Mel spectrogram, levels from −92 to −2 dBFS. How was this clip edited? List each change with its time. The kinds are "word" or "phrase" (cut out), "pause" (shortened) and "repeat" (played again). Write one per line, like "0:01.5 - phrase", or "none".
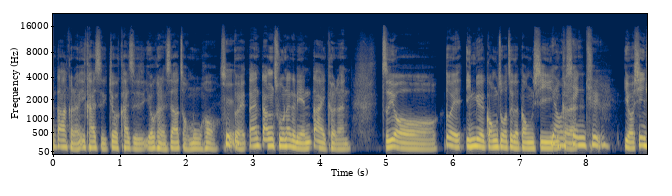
none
